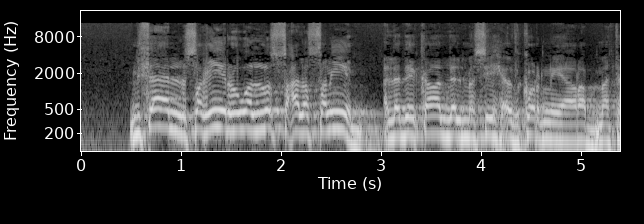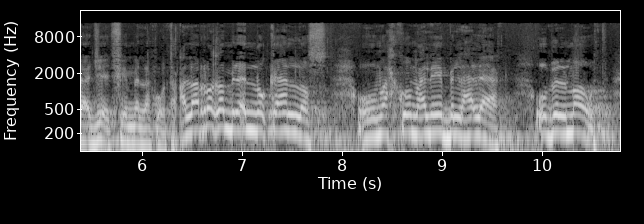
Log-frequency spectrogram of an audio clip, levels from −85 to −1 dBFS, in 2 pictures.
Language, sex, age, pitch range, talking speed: Arabic, male, 50-69, 160-220 Hz, 145 wpm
